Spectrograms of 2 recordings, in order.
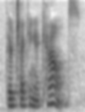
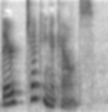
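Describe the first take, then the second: First: The stress falls on "accounts". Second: The stress falls on "checking". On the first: Some people are checking the accounts. "verbs followed by objects" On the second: It names a kind of bank account. "nominal compounds"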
